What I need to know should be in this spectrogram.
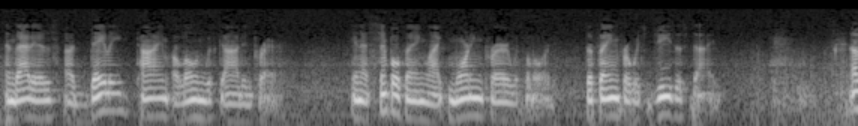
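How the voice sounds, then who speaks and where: Guy preaching to a group, folksy storyteller type who can get booming and motivational, thin phone-like sound w some hiss. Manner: folksy, rhetorical questions to the listeners. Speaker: preacher at a church retreat session. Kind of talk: sermon, conversational teaching with storytelling. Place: live talk to a seated group. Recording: tinny band-limited old recording with hiss.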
